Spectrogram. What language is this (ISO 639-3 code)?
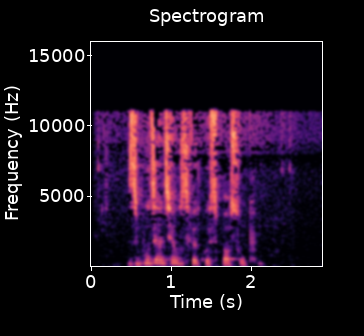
pol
